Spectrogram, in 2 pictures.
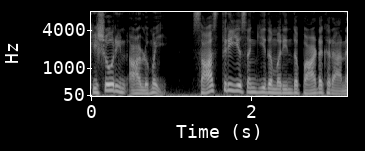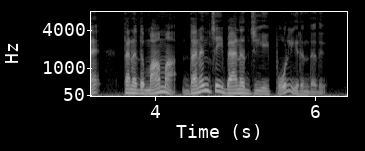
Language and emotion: Tamil, neutral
